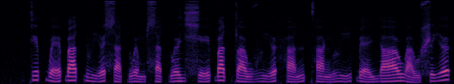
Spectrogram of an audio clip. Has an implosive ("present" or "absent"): present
